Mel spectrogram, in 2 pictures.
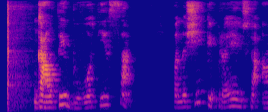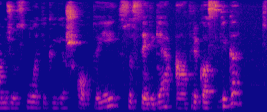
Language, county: Lithuanian, Vilnius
